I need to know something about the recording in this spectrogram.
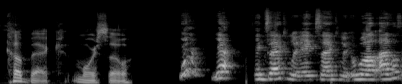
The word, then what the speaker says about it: Quebec: America would say like qubec but uh but uh I think the local way to say it or the proper way to say it is Quebec more so yeah yeah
